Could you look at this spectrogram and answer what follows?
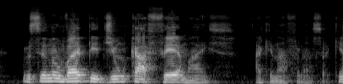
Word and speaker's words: café: Você não vai pedir um café mais aqui na França. Aqui na França, aí pode ser. Aqui na França é café. Café.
